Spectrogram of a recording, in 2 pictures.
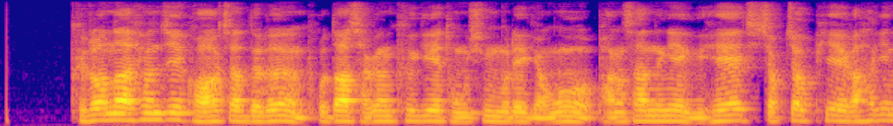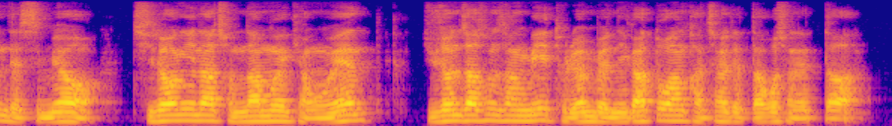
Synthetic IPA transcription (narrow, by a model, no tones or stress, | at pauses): kɯɾʌnaçjʌnd͡ʑikwaɦak̚t͡ɕ͈adɯɾɯnpodat͡ɕaɡɯnkʰɯɡie̞toŋɕʰimːuɾe̞k̬jʌŋupaŋsʰanɯŋe̞iɦe̞t͡ɕi̥d͡ʑʌk̚t͡ɕ͈ʌk̚pʰie̞ɡaɦaɡindwe̞s͈ɯmjʌ | t͡ɕiɾʌŋinat͡ɕʌnːamuekjʌŋuen | jud͡ʑʌnd͡ʑasʰonsʰaŋmitoɾjʌnbjʌɲiɡat͈oɦankant͡ɕʰaɭdwe̞t̚t͈aɡot͡ɕʌnɦe̞t̚t͈a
